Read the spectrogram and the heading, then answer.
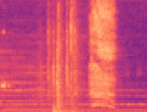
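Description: A door slams once with a heavy, low thud, followed by a short hissing rush with a brief squealing tone that rises and falls. No one speaks.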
